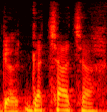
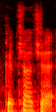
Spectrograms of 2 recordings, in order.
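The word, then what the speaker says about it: gacaca: genocide right this was it's pronounced gacha gacha and that that those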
